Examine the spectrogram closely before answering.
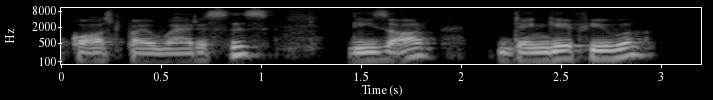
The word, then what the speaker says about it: dengue: These are dengue fever, right? I'm saying this dengue because I think that's the right pronunciation, dengue, not dengue. We usually say dengue, right? But the correct pronunciation is dengue fever, right?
